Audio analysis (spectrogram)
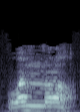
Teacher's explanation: वाव ज़बर मीम जज़म वम, रा ज़बर रा वम रा, रा को आपने मोटा करके पढ़ना है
